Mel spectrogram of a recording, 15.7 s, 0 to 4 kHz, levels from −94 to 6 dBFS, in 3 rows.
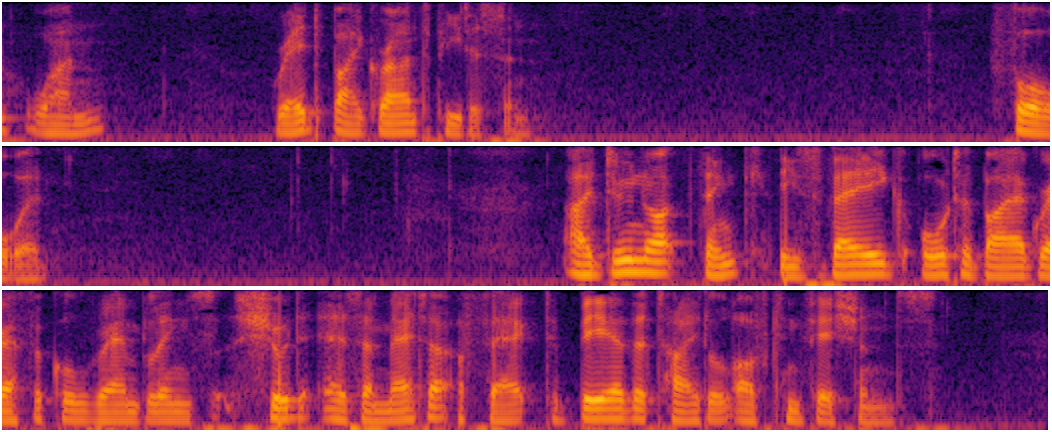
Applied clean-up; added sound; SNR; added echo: none; none; none; none.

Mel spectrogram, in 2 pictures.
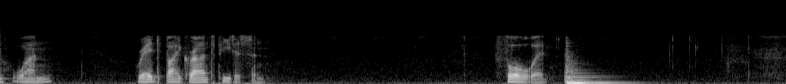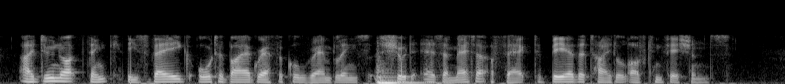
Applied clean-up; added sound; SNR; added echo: none; Bowed string instrument; -4 dB; none.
